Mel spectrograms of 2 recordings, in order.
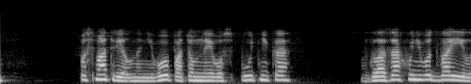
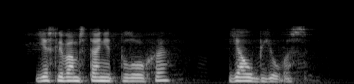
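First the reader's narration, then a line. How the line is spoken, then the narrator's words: Calm man's voice. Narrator (Russian): спокойно сказал мужчина с пистолетом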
